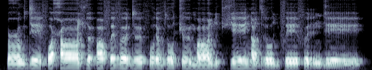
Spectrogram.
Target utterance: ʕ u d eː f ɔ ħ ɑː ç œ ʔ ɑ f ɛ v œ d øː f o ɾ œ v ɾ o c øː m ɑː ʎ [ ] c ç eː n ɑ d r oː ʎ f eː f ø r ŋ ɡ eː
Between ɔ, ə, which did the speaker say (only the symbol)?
ɔ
